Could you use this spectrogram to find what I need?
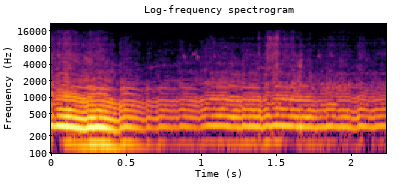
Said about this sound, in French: Les bourdons, ces grosses abeilles velues, sonores, effrayantes mais pacifiques et que nous connaissons tous, sont d'abord solitaires.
